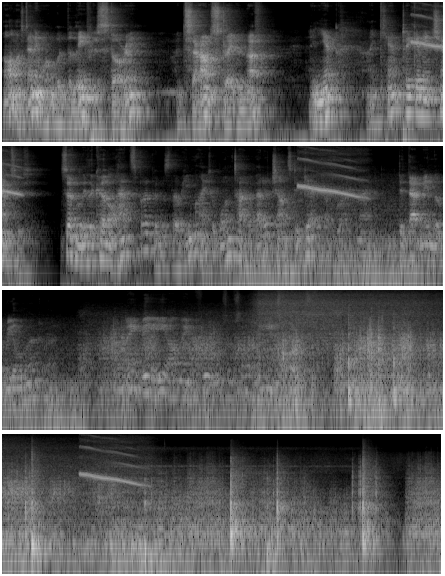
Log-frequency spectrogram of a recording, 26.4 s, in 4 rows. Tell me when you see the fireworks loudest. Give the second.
23 s.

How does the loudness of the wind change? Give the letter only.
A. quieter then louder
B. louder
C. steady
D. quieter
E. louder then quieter
E.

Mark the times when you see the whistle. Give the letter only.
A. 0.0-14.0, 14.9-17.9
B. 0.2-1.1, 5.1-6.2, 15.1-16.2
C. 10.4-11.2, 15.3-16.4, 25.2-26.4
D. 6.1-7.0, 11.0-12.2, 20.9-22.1
D.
